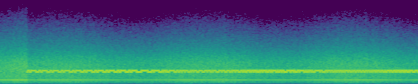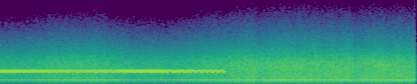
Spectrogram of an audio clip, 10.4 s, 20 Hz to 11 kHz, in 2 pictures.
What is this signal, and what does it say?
NAVTEX (SITOR-B), 100 baud, 170 Hz shift, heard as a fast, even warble, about 1750 Hz centre, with radio static and a steady whistle near 620 Hz. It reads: ZCZC HE12 FIRING EXERCISE 16 0700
